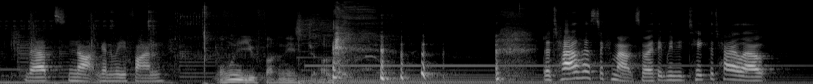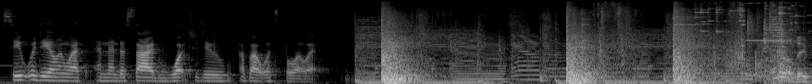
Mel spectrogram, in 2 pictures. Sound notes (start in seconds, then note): 3.3 laughing; 11.9 hammer banging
